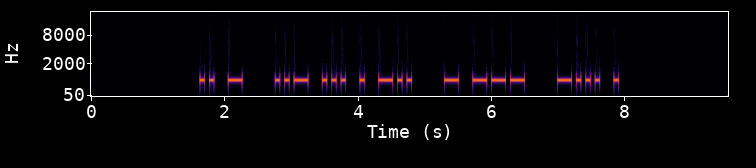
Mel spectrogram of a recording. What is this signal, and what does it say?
Morse code, heard as a keyed tone, about 19 wpm, 700 Hz. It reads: IT USED TO BE
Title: Speed-Racing - Sets of 4 Words 17wpm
